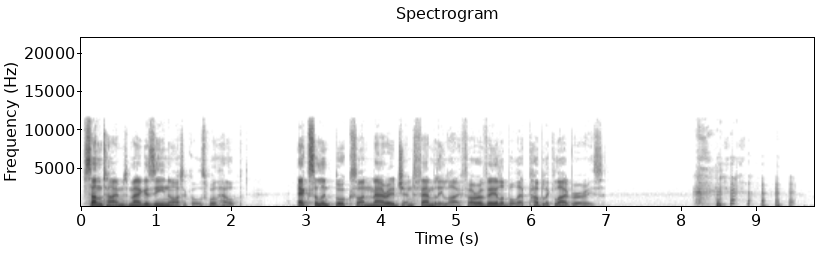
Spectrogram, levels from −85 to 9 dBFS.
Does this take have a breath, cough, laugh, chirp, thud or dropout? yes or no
yes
